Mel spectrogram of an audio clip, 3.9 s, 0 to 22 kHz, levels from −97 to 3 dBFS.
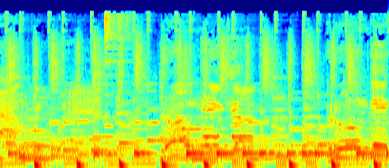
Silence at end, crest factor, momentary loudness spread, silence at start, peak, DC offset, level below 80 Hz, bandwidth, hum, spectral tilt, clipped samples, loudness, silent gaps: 0 s; 14 dB; 3 LU; 0 s; 0 dBFS; under 0.1%; -20 dBFS; 17 kHz; none; -5.5 dB/octave; under 0.1%; -17 LUFS; none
